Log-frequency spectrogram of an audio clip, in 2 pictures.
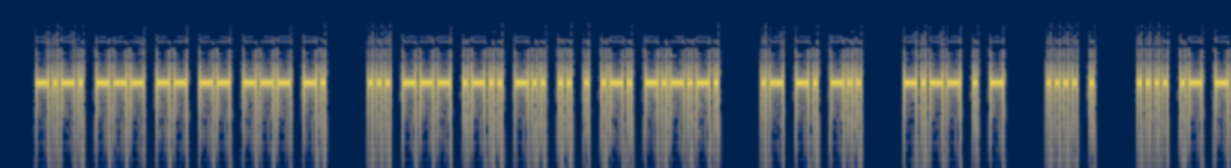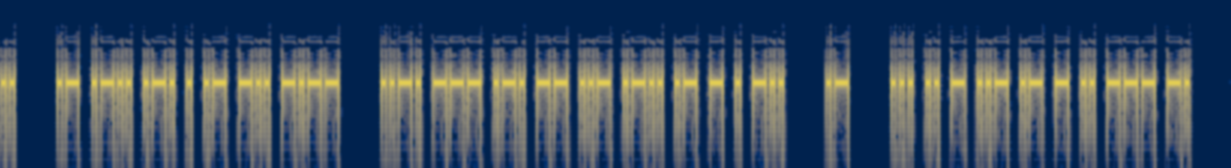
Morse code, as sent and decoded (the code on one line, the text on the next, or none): -.-. --- -- -- --- -. / ... --- .-.. -.. .. .-. -.-.-. / .- -. -.. / -.-- . - / .... / .... .- -.. / .- .-.. .-. .- -.. -.-- / ..-. --- .-. -- ..- .-.. .- - . -.. / .- / ... .. - ..- .- - .. --- -.
COMMON SOLDIER; AND YET HE HAD ALREADY FORMULATED A SITUATION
